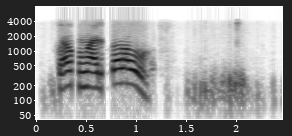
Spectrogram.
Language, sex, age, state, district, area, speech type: Manipuri, male, 45-60, Manipur, Imphal East, rural, conversation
